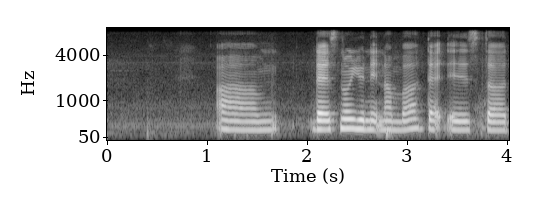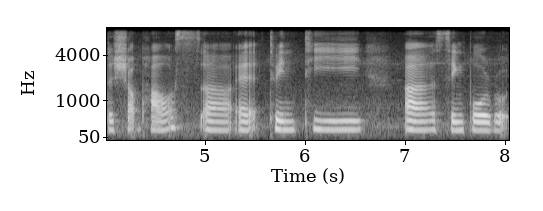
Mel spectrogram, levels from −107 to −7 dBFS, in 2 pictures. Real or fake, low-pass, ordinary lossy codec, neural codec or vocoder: real; 7.2 kHz; none; none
